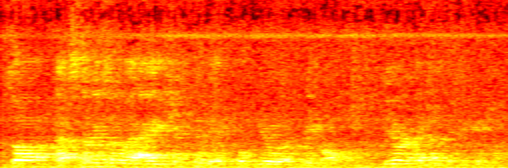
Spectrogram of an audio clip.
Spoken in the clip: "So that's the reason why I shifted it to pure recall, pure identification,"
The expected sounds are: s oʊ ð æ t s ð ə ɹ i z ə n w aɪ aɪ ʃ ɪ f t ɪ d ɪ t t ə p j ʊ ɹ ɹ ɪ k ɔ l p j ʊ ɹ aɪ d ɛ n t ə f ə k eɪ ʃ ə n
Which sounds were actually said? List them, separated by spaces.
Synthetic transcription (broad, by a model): s oʊ ð æ t s ð ə ɹ i z ə n w aɪ aɪ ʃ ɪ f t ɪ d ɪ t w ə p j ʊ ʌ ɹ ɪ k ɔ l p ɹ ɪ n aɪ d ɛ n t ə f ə k eɪ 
